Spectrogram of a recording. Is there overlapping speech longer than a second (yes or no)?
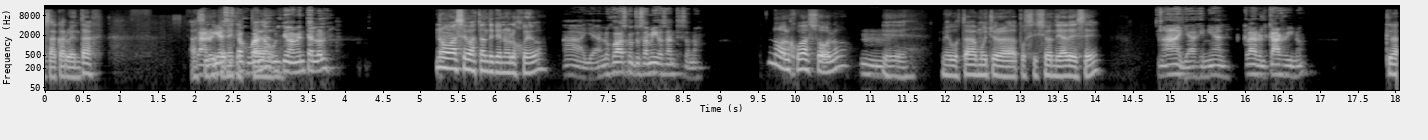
yes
